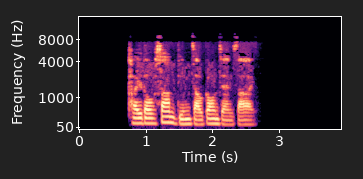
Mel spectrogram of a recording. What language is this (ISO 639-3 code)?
yue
